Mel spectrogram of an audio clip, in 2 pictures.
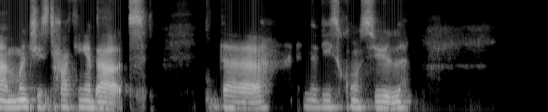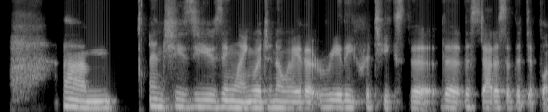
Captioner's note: French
